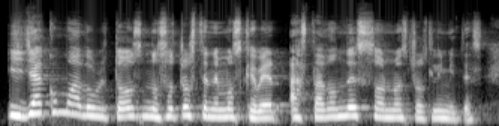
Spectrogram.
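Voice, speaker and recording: A woman psychologist explains things in a conversational way. Her voice sits a little high. She checks in often with short questions and acts out the parents she quotes. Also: normal speed, darkish tone. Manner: explains with everyday examples, often checks with "¿no?" and "ajá". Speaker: clinical psychologist guest.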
